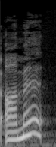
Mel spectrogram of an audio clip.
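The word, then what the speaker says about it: Ahmet: Our network interviewed Amit.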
